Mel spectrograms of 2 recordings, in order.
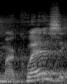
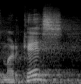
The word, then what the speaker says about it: Marquez: His name is pronounced Marquez, even though many people here are going to remember him as Marquez.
